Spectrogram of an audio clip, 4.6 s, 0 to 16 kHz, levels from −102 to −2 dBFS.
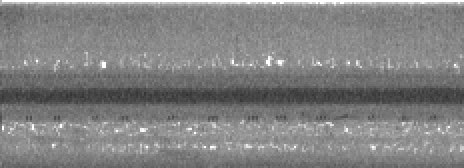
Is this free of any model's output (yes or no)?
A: yes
